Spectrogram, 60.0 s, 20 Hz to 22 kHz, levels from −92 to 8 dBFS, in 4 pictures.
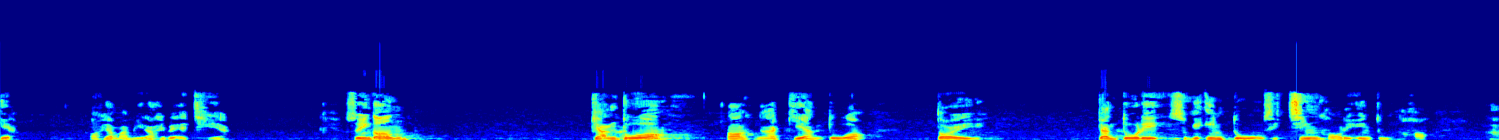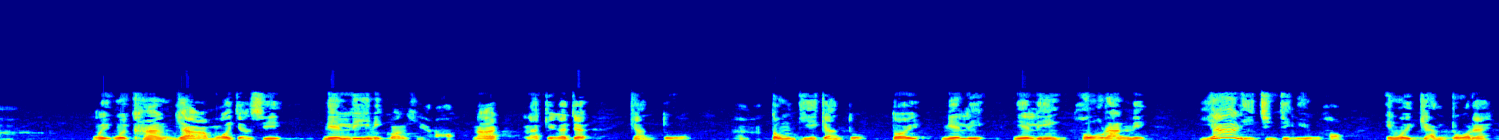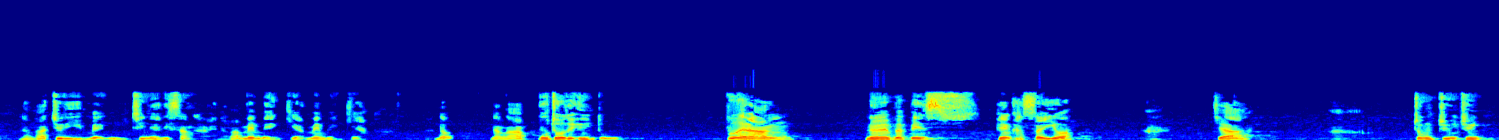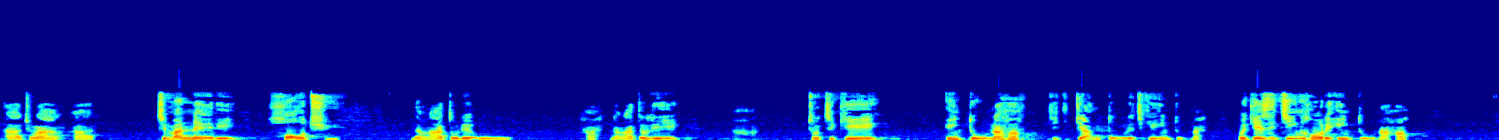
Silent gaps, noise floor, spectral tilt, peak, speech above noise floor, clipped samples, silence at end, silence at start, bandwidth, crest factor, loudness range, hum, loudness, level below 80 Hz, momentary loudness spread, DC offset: none; -74 dBFS; -5.5 dB/octave; 0 dBFS; 59 dB; under 0.1%; 0.95 s; 0 s; 7.8 kHz; 16 dB; 6 LU; none; -15 LUFS; -64 dBFS; 17 LU; under 0.1%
